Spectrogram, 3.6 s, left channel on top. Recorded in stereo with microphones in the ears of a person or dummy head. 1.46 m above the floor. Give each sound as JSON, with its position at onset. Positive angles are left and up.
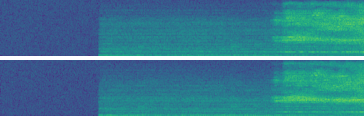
{"t": 1.0, "sound": "a running tap", "side_deg": -10, "distance_m": 0.8}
